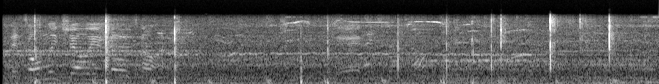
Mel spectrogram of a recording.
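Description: Volleyball being hit by hands in an outdoor game: several sharp slaps, the loudest about a second in and near the end, with players' voices faint in the background.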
